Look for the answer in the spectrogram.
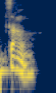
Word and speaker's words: Tsang: So it's been, you know, growing up with this name has kind of been a very interesting experience, because that's not how my dad pronounces my name. He says it's Henry Tsang. And I say it's Henry Tsang. That's how my teachers tell me.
